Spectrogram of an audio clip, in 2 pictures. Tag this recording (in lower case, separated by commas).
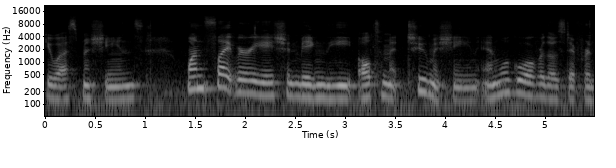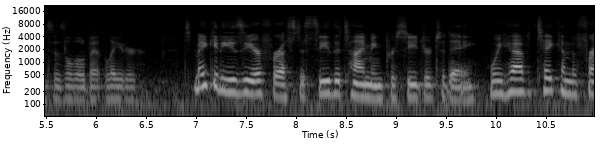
speech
